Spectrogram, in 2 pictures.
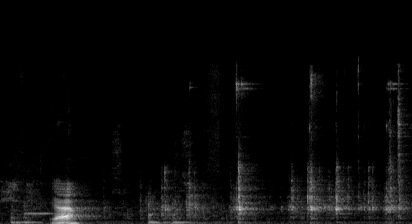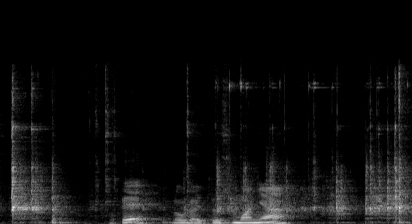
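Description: Metal clinks and scrapes as a lid's clamps are handled and tightened.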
